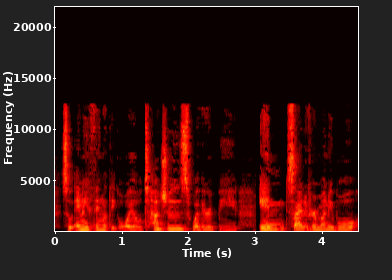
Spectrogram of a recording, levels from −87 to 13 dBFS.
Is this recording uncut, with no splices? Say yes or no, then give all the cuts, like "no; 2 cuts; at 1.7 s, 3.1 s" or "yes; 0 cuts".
no; 1 cut; at 3.0 s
